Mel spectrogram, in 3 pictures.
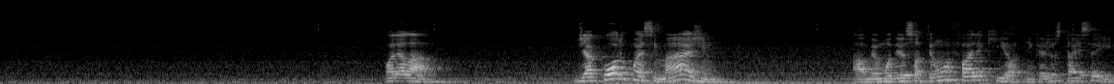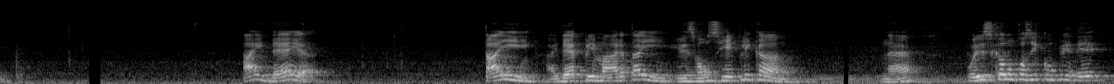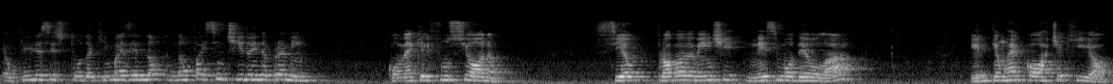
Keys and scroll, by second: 6.9 F3, 7.1 F3, 7.3 F4, 11.6-12.3 typing, 13.7-15.0 typing, 14.6 F3, 30.7 F3, 31.1 F3, 31.1 F4.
